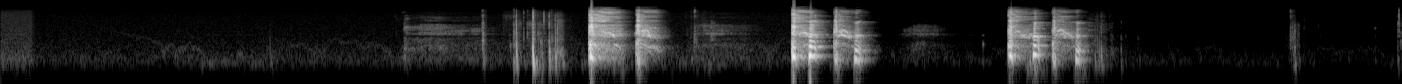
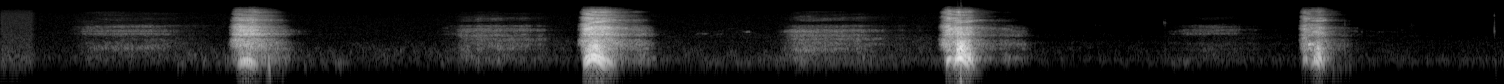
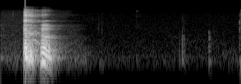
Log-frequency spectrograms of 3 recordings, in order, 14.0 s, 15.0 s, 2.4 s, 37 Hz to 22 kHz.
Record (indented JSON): {
  "three_cough_length": "14.0 s",
  "three_cough_amplitude": 26028,
  "three_cough_signal_mean_std_ratio": 0.21,
  "exhalation_length": "15.0 s",
  "exhalation_amplitude": 26027,
  "exhalation_signal_mean_std_ratio": 0.19,
  "cough_length": "2.4 s",
  "cough_amplitude": 26027,
  "cough_signal_mean_std_ratio": 0.23,
  "survey_phase": "beta (2021-08-13 to 2022-03-07)",
  "age": "45-64",
  "gender": "Female",
  "wearing_mask": "No",
  "symptom_none": true,
  "symptom_onset": "12 days",
  "smoker_status": "Never smoked",
  "respiratory_condition_asthma": false,
  "respiratory_condition_other": false,
  "recruitment_source": "REACT",
  "submission_delay": "7 days",
  "covid_test_result": "Negative",
  "covid_test_method": "RT-qPCR"
}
